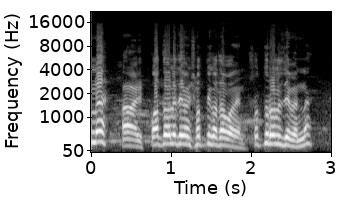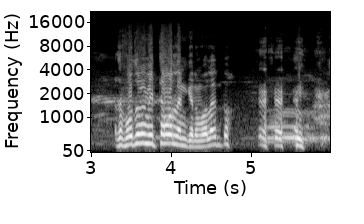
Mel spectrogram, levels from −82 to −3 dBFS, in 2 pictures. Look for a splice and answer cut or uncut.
cut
